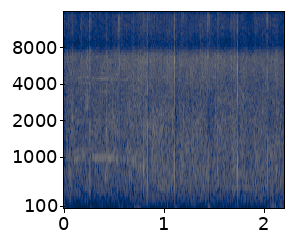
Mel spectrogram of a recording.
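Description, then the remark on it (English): An audience at a pendulum demonstration claps steadily in dense, overlapping applause for a volunteer who did not flinch, a bright wash of hand claps with a few sharper individual claps standing out, lasting a couple of seconds. “He's done it without flinching. Give him a clap.”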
